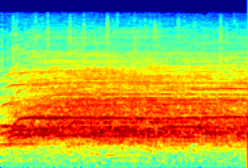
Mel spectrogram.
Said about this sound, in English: So at the count of three, I want you to yell and welcome the DSM podcast listeners to the room as well. One, two, three, go!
